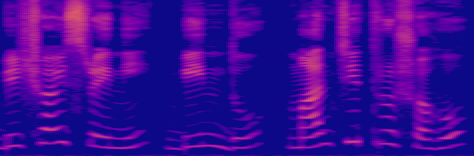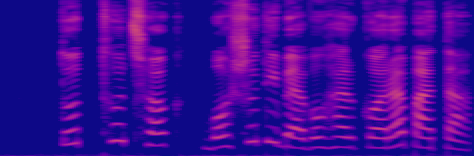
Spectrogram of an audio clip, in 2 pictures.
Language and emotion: Bengali, neutral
